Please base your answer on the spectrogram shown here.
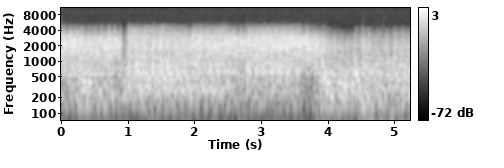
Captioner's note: heavy gunfire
